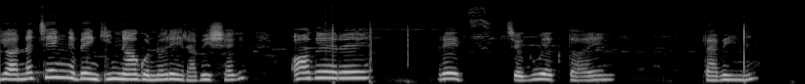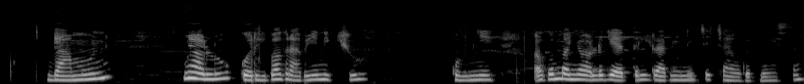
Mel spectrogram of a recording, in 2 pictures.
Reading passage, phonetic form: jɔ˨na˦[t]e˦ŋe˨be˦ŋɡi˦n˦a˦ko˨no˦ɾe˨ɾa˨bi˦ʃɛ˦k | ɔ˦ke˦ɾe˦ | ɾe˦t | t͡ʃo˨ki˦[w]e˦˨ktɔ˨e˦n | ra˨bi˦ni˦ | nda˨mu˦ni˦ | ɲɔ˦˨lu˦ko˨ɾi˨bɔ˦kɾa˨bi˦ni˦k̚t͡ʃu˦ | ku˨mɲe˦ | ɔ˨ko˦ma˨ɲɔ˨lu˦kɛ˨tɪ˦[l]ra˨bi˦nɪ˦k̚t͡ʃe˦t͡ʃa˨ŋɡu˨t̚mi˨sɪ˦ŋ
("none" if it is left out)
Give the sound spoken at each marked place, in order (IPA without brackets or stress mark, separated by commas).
t͡ʃ, w, l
